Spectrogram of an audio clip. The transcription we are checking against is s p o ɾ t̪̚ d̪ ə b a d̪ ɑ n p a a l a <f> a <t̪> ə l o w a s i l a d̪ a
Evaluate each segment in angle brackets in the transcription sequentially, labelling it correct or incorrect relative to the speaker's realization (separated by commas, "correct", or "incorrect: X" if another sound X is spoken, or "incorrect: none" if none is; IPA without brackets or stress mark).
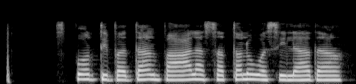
incorrect: s, correct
